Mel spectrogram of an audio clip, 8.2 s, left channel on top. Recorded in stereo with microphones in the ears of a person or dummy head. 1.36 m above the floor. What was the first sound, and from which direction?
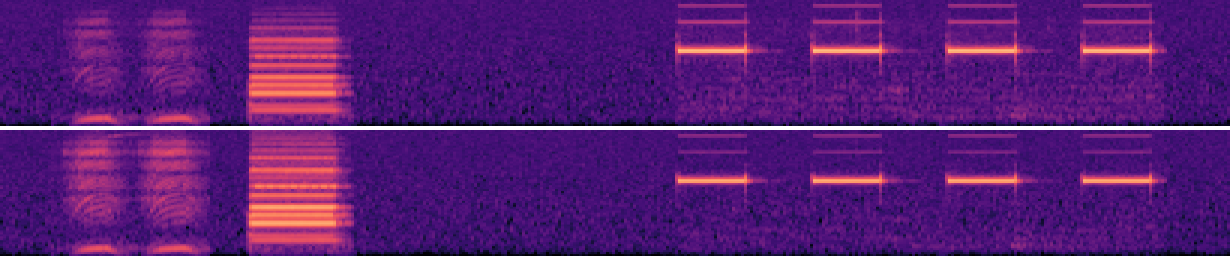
A phone buzzing, 45° right (ahead or behind).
